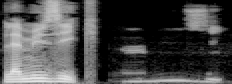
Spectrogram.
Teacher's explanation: single U in French most of the time is an U, front rounded vowel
